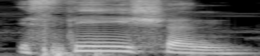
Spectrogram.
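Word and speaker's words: station: ودي بتبقى بتيجي في نهاية الكلمة، بتيجي في نهاية الكلمة زي كلمة ستيشن، ستيشن اللي هي المحطة.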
